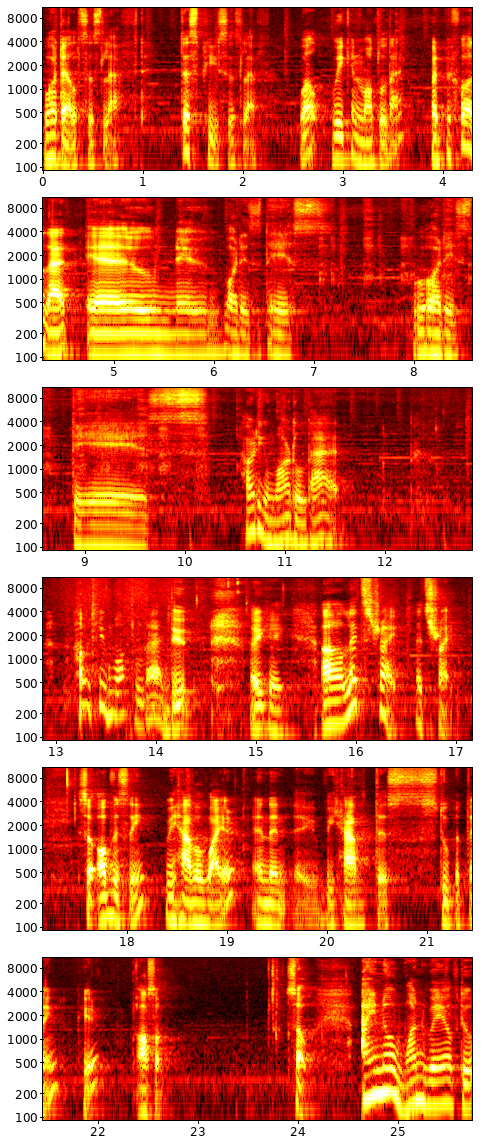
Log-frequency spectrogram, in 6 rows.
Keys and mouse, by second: 22.6-23.5 middle drag, 23.9 shift+middle click.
